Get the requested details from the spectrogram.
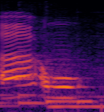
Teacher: Kalau kita melafalkan a'u, itu hamzahnya kepanjangan. Harusnya a'u langsung, jangan a'u.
